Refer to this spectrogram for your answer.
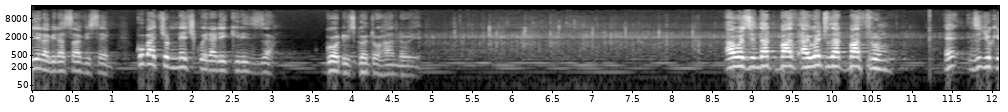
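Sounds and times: soft held chords music: 0.0 - 12.0.

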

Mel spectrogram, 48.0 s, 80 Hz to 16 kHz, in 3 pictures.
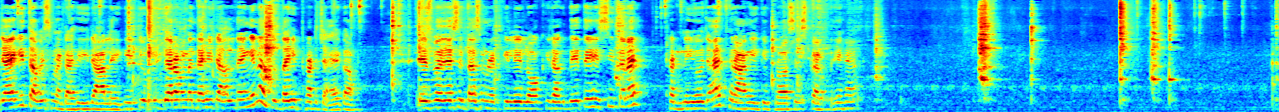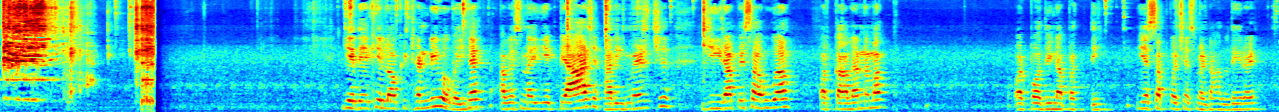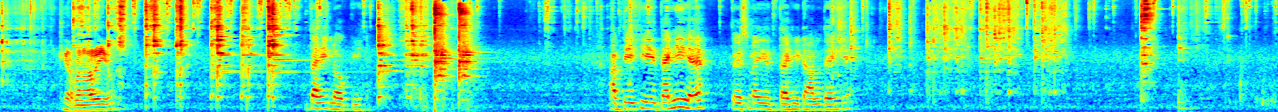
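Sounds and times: steel spoon clinking on bowl: 32.9 - 35.8.

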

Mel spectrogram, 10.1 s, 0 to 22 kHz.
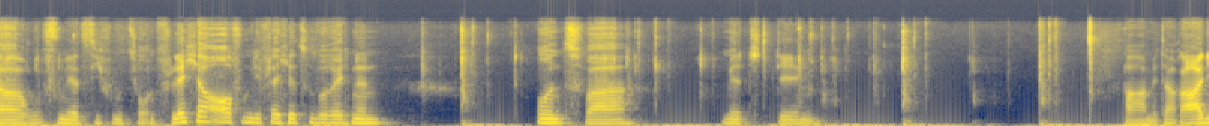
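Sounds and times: computer keyboard typing: 3.5 - 4.4, 5.2 - 9.1.

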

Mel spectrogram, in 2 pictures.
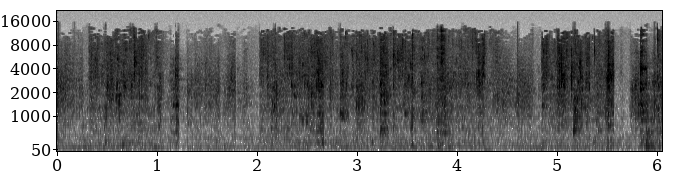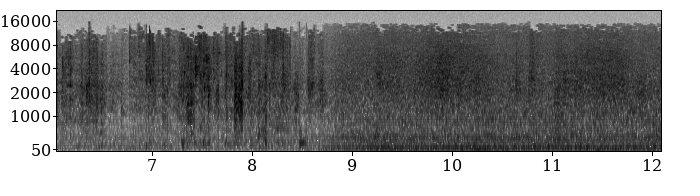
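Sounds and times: tap water running: 0.0 - 8.9.

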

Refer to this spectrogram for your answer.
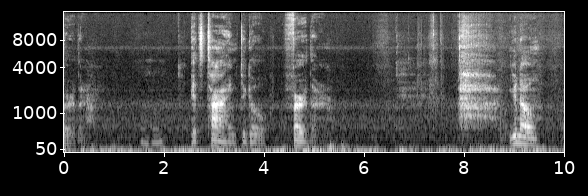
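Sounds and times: man speaking: 8.9 - 9.6.

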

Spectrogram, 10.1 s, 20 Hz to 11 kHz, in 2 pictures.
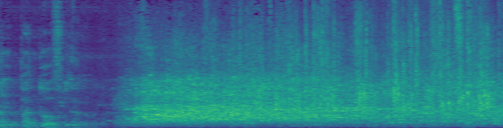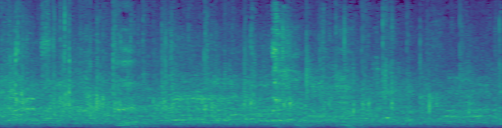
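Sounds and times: crowd voices: 1.1 - 10.0
audience applauding: 1.3 - 10.0.

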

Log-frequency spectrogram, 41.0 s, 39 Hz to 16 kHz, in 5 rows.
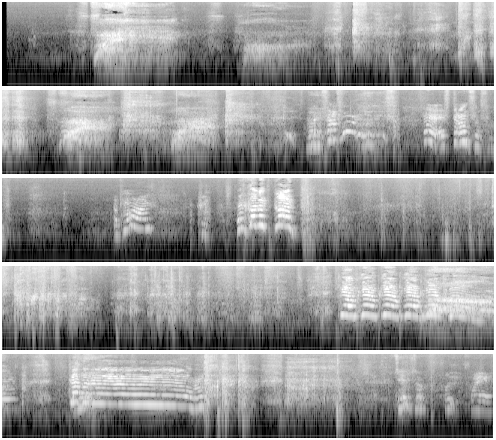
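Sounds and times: children's faint vocal sounds: 1.1 - 17.1, 24.6 - 40.9
child crying out: 1.5 - 2.9, 9.2 - 10.1, 31.4 - 33.1, 34.0 - 36.0
child growling: 1.5 - 3.1, 4.0 - 6.0, 7.2 - 12.2, 13.4 - 14.7, 31.3 - 33.2.

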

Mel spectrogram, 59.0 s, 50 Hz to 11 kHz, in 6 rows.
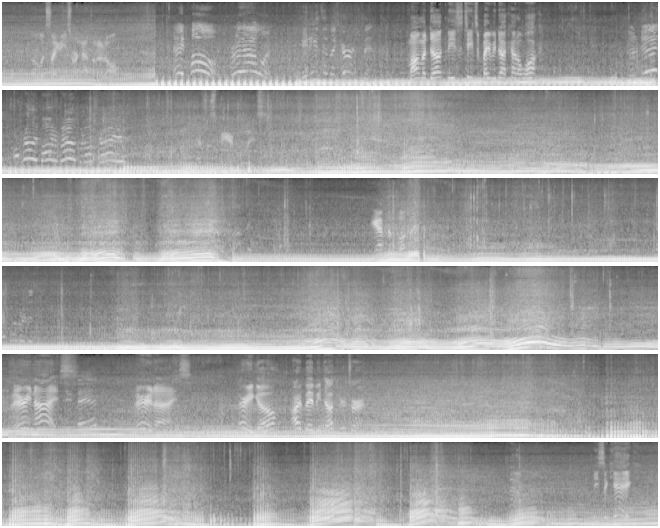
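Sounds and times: engine revving: 0.0 - 59.0.

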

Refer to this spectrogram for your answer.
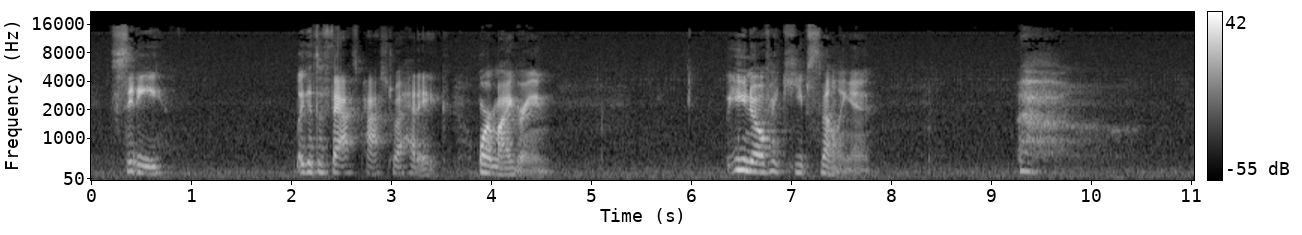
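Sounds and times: woman sighing: 9.2 - 10.5.

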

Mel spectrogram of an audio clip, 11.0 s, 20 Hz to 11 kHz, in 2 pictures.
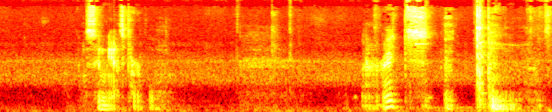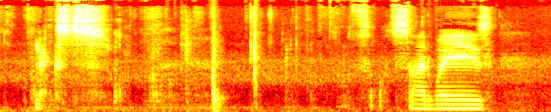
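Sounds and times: cards rustling: 5.3 - 9.6.

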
